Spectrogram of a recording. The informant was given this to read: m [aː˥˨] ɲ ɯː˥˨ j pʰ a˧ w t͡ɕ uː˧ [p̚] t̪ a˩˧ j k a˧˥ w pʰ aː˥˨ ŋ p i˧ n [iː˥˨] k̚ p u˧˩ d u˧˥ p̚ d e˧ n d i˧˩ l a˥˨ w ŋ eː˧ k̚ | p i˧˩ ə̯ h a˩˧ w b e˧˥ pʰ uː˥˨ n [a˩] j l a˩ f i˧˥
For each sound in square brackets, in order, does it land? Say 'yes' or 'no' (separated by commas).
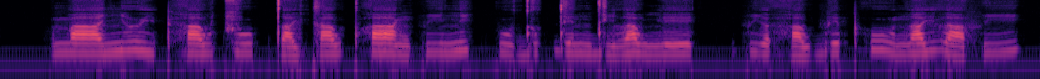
no, yes, no, no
